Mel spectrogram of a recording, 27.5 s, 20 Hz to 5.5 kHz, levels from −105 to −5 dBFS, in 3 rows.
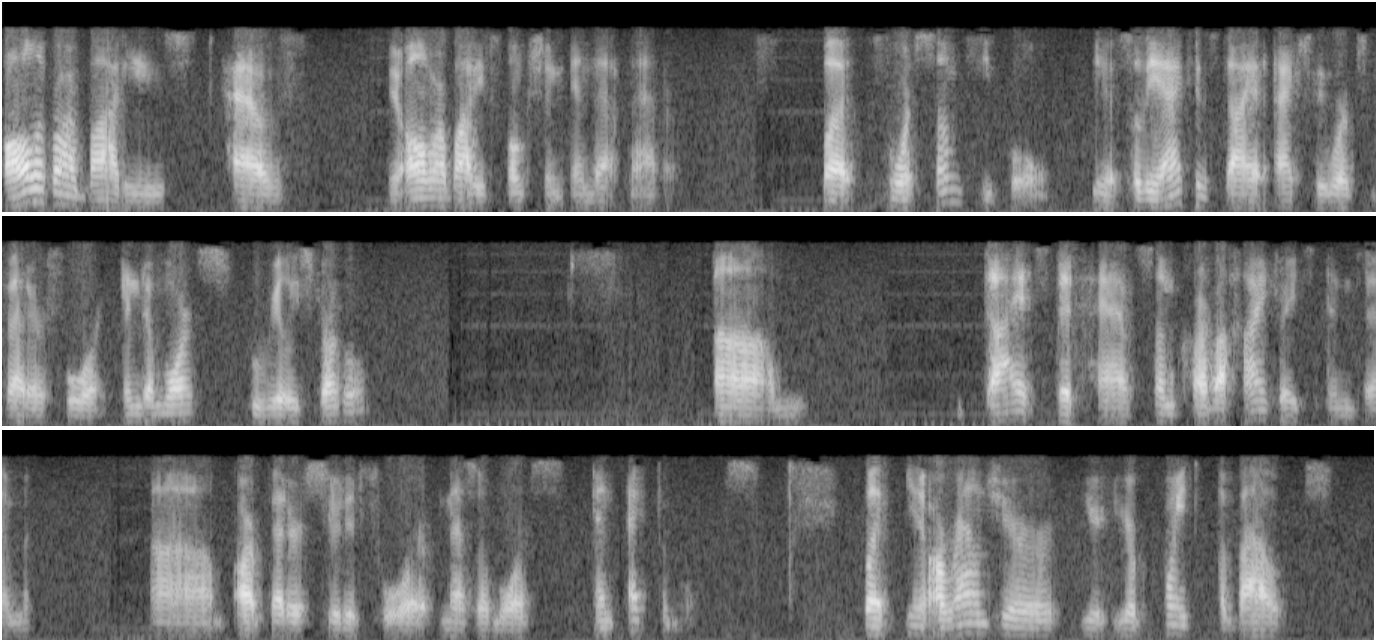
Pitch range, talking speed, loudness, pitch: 85-90 Hz, 125 wpm, -24 LUFS, 85 Hz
